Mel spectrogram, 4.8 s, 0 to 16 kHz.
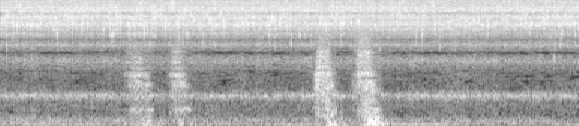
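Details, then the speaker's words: VW TDI PD used engine, cylinder 1 leak-down test with valves closed: steady hiss of compressed air with bursts of spray blowing back out the exhaust port; heavy leakage past the exhaust valve, none at crankcase or intake. "If it were an exhaust valve problem, you would hear air coming out of the exhaust port, and I can hear air coming out of that exhaust port."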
